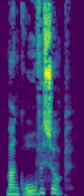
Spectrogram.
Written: mangrovesump

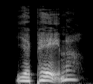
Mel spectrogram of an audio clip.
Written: japaner

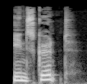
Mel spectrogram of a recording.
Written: endskønt

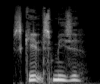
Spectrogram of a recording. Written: skilsmisse

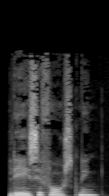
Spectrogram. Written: læseforskning

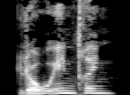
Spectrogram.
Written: lovændring

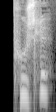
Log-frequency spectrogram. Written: pusle

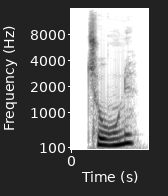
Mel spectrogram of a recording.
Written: tone

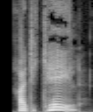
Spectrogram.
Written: radikal

